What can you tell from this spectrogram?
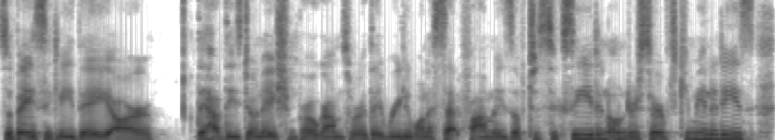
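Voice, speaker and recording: A woman with a Dublin accent speaks very fast in a fairly low voice. Her tone is dark and mellow, and her intonation fairly even. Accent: Dublin Irish. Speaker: client success manager. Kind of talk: podcast interview.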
